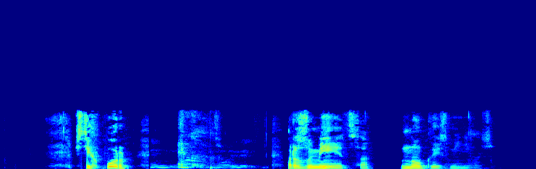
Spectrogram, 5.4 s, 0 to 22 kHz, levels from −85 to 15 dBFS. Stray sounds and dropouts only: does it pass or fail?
fail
